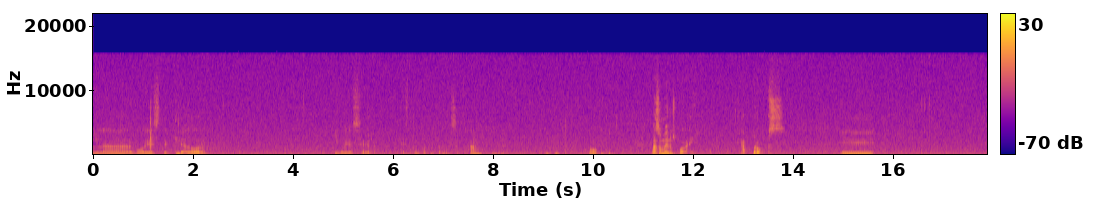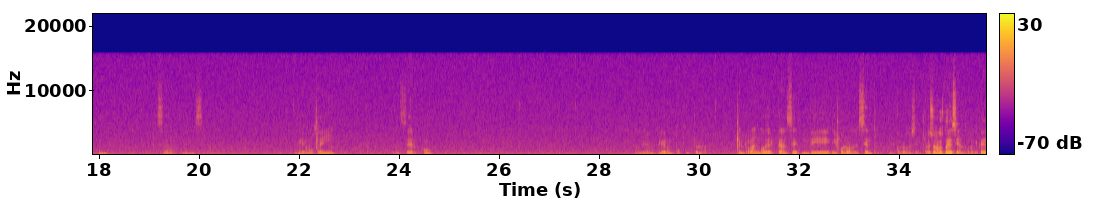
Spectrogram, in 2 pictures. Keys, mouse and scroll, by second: 1.3-1.7 ctrl+scroll down 2, 2.6-4.5 drag, 5.3-8.6 drag, 9.5 click, 10.0 click, 16.4 click, 19.2-21.9 drag, 22.6-22.9 ctrl+scroll up 2, 24.2-26.5 drag, 27.5-30.8 drag, 31.1-31.8 ctrl+scroll down 4, 32.8 ctrl+scroll up 2.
